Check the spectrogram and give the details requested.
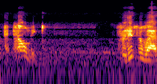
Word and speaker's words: Potomac: Patawamek, as they pronounced it. Originally, now it's been repronounced to Potomac.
